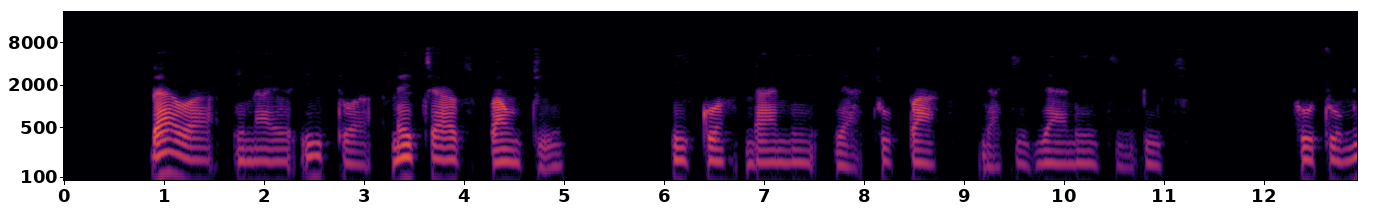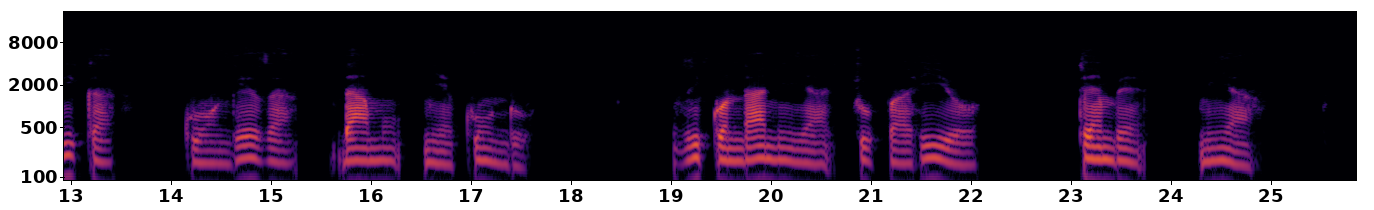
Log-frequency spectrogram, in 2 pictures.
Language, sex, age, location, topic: Swahili, male, 36-49, Kisumu, health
